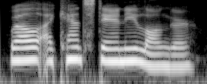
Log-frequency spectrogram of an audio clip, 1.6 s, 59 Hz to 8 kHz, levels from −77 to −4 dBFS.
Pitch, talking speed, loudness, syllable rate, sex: 215 Hz, 230 wpm, -14 LUFS, 5.9 syllables/s, female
